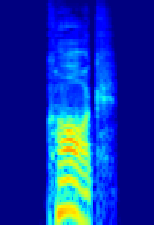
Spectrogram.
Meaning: cork (material)
- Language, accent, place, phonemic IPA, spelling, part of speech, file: German, Germany, Berlin, /kɔʁk/, Kork, noun, De-Kork.ogg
